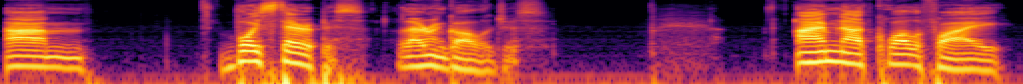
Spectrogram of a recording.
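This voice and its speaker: A man's voice: mid-range voice, animated, takes it slowly, pushed and bright, no echo, clean studio sound. A man, a voice coach and creature performer, answering questions earnestly on a video call, often restarting his sentences. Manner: earnest, explanatory, frequent restarts and self-corrections. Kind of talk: casual Q&A answers.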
